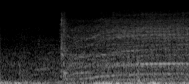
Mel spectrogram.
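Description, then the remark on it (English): A steady low engine rumble fills the interior of a BMW Hydrogen 7 car waiting for other cars to go ahead, then a louder whooshing whine swells in partway through and holds, like an engine revving up and running. “Okay, so we're in the BMW Hydrogen 7. Yes. Yes, and we're waiting for all the other cars, apparently, to go before us.”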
